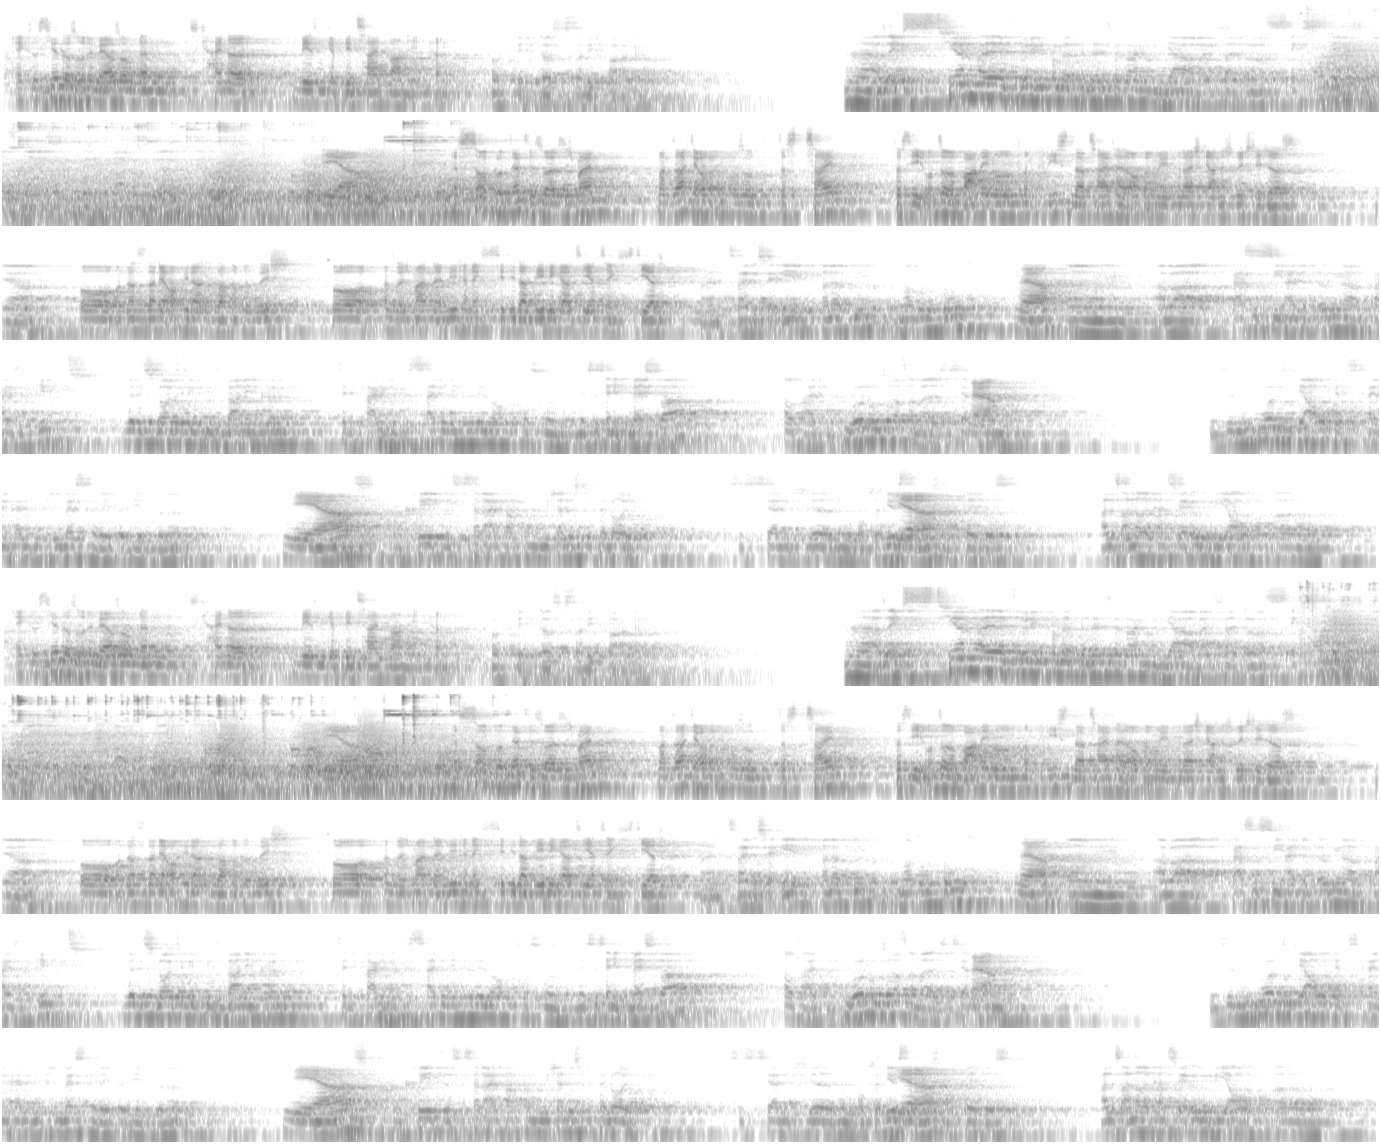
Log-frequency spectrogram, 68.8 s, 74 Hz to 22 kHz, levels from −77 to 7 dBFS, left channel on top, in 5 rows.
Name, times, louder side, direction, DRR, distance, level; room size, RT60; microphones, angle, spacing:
voice 1, 0.1-2.5 2.9-4.5 16.9-17.4 17.8-19.9 20.3-22.1 22.7-26.7 28.3-30.4 30.8-34.2 37.7-38.0 50.9-51.3 57.9-58.6 63.9-64.4, left 1 dB, 15° left, 2 dB, 2.0 m, -43 dB
voice 2, 4.9-6.4 8.4-16.2 27.5-27.9 34.5-37.3 38.2-38.8 39.0-39.6 39.8-42.2 42.5-44.2 44.7-48.2 49.1-51.4 53.4-56.9 58.2-61.5 62.3-65.1 66.1-68.2, equal, 5° right, -2 dB, 2.2 m, -47 dB
sound 1, 12.9-19.2, right 7 dB, 60° right, 1.6 m, -40 dB
30.0 x 15.0 x 7.7 m, 2.6 s
head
